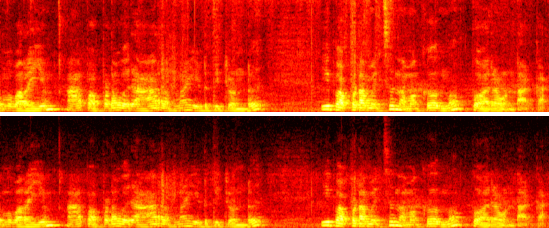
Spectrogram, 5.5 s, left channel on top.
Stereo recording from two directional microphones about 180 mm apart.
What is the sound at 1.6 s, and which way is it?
Speech, 30° left (ahead or behind).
